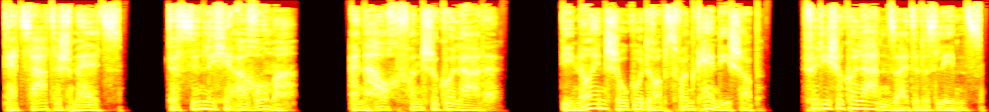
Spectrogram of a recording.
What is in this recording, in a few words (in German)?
werbung, Sprecher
